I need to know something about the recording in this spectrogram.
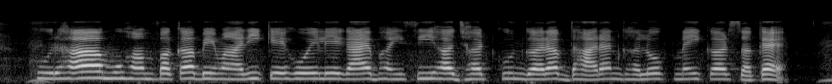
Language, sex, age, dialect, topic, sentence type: Chhattisgarhi, female, 60-100, Western/Budati/Khatahi, agriculture, statement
